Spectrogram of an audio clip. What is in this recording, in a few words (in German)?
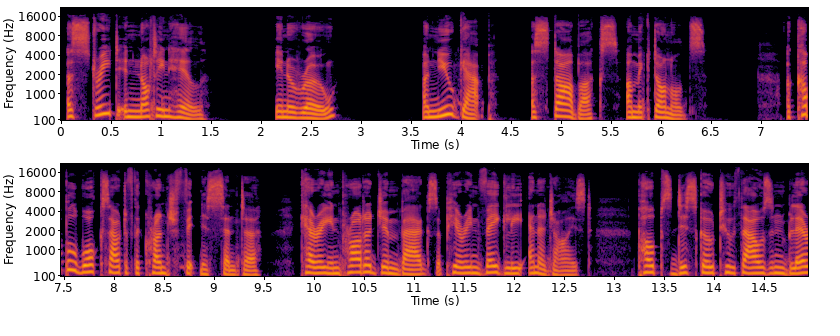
us englisch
